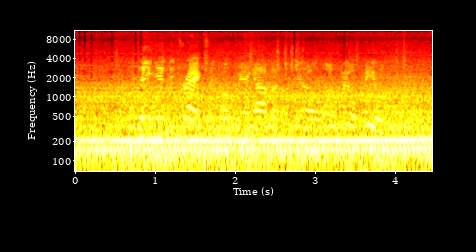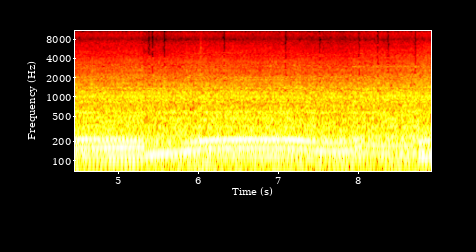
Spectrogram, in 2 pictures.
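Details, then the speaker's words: V8 truck cruising at light part throttle: steady, even drone holding pitch, one smooth step down in revs, no misfire or stumble; normal running under load. "it feels better under part throttle used to I'd have to be in the gas quite a bit and I thought that was hot so I'm barely in it now we're cruising pretty good"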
